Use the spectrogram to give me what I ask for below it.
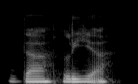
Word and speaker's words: Dahlia: It's Da Healy. Am I saying it wrong? It's Dahlia. It's Dahlia. Well, anyways, I bet you still probably get the Delilah thing all the time, too. Dahlia. Hey there, Dahlia. Like the flower.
